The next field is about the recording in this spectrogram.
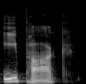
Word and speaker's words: epoch: And just so everyone knows, it's pronounced epoch. – Epoch? – No. Correct. I'm correct. Thank you, Diverter. It's epoch, and we'll link to the votes.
